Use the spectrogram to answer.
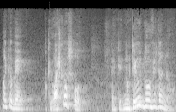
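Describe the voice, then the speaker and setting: A man's voice: high voice, big pitch swings, fast talker, dark tone. An older Brazilian man, a retired general, telling stories in a TV interview with an emphatic manner, repeating words for stress and acting out what others said. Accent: Brazilian Portuguese. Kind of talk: TV interview, storytelling.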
